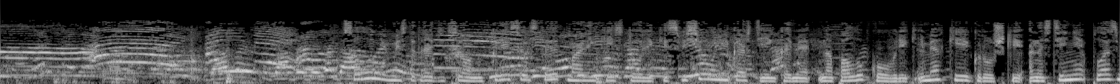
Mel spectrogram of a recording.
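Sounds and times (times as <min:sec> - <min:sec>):
children squealing with joy: 0:00.0 - 0:03.4, 0:04.0 - 0:05.6
speech: 0:03.5 - 0:11.1.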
